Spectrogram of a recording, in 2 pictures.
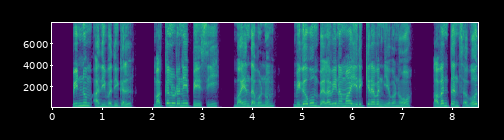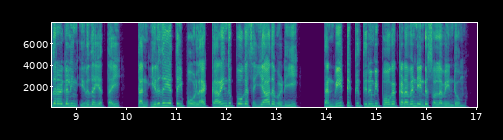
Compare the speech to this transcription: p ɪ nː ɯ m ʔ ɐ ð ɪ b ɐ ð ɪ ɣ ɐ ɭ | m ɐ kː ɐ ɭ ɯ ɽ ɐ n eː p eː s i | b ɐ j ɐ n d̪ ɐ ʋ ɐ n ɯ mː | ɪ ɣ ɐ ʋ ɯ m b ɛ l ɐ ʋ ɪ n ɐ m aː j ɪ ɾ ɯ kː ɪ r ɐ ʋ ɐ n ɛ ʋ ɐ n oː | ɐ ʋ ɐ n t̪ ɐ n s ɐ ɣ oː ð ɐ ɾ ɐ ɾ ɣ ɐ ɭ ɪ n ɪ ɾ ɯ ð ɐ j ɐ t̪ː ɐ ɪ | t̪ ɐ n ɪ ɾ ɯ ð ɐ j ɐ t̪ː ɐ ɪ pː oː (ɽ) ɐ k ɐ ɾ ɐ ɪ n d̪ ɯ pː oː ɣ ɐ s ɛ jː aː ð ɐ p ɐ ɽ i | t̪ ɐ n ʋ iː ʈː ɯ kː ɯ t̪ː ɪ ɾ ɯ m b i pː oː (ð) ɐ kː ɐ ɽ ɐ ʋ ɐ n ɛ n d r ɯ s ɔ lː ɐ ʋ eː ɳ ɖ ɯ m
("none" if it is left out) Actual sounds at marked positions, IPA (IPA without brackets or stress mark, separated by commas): l, ɣ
